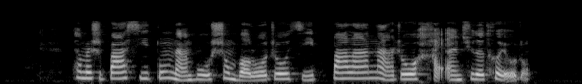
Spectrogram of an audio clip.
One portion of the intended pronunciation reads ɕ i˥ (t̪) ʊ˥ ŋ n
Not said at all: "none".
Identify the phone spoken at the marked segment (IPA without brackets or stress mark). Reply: t̪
